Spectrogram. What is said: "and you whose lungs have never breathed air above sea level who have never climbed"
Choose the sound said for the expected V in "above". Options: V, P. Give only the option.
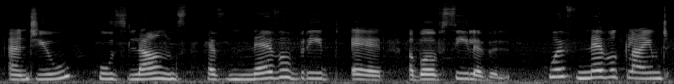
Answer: V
